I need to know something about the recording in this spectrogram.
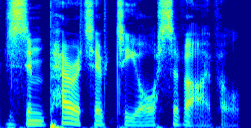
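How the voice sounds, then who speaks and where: A man reading a scripted emergency broadcast announcement in a formal, measured and grave manner. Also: deep voice, gravelly, a little mellow, no echo, clean studio sound.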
